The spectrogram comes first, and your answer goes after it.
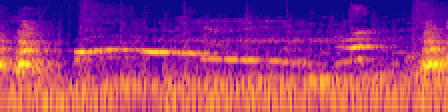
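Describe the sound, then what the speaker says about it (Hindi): A dog-bark sound effect played from an Alexa smart speaker in a home, heard as a wavering howl-like tone with a few short bark bursts, fairly loud and close, with no talk over it. "फिर उसने कुत्ते की आवाज़ निकाली"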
